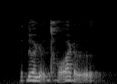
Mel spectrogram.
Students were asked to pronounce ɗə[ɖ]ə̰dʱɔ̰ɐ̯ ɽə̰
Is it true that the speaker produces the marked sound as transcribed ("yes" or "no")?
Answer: no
